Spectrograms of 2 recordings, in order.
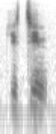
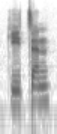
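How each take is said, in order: First: The second syllable is said like 'chin'. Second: The second syllable is said like 'chen'. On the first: The speaker calls it right. "लेकिन होता है किचिन" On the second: The speaker calls it wrong. "क्या बोलते हैं"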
